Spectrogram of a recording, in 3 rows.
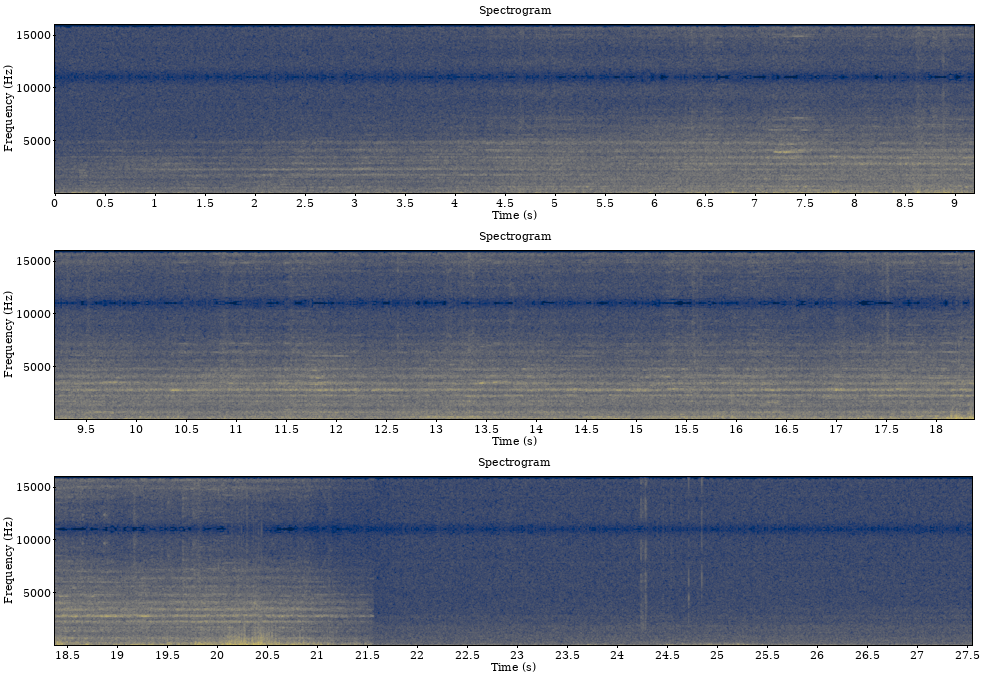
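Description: Virgin Class 390 Pendolino electric train rolling slowly past over station pointwork: a steady whine of several tones from its electric traction over the rumble and clatter of its wheels. It grows louder to a peak of heavy rumbling near the end, then cuts off abruptly to quieter background noise.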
